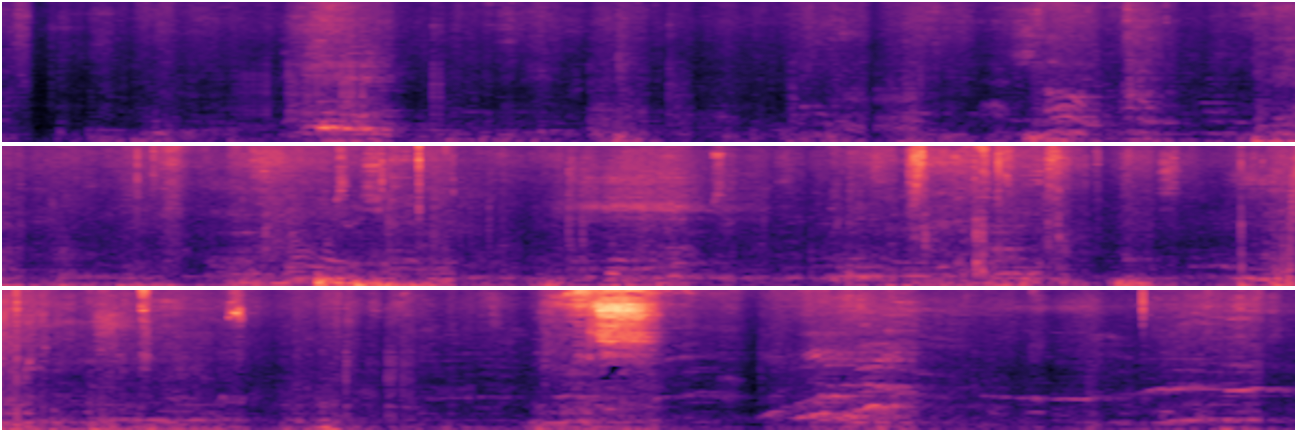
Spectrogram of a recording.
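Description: Indistinct murmur of voices with irregular low rumble from a handheld phone microphone being moved, and a short sharp rustle near the end.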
